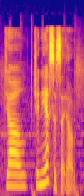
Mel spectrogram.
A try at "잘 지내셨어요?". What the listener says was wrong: Much closer. Smooth it out now. Same phrase, no big pauses.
